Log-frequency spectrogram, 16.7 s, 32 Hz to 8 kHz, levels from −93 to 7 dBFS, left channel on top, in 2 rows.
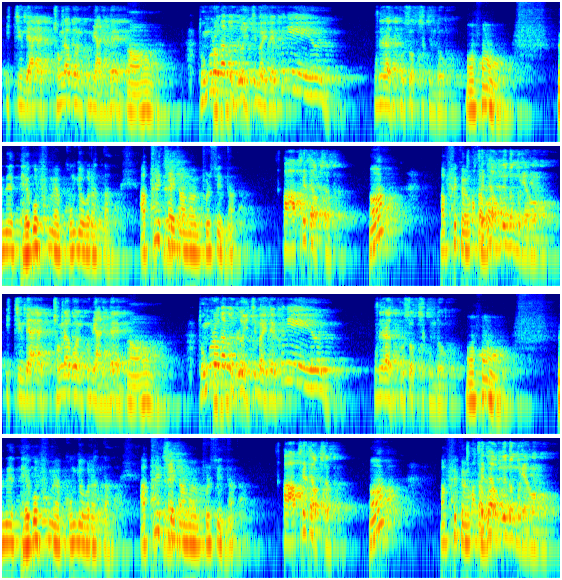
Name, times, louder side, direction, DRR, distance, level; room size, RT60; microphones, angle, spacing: voice 1, 0.2-1.8 3.0-4.9 5.6-6.7 10.8-11.0 12.6-13.3 15.5-16.6, right 1 dB, 40° right, -3 dB, 4.6 m, -21 dB
voice 2, 1.9-2.4 2.8-2.9 3.2-3.3 7.0-11.9 13.9-14.2 15.0-15.7, left 1 dB, 20° left, -2 dB, 1.9 m, -21 dB
26.0 x 25.5 x 5.0 m, 0.80 s
head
